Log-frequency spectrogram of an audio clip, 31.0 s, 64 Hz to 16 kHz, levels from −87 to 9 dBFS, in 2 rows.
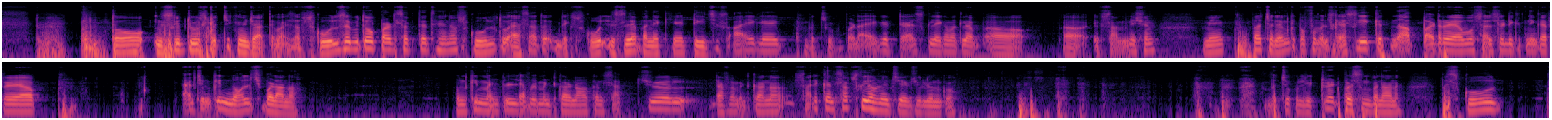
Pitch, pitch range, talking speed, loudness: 120 Hz, 105-140 Hz, 150 wpm, -30 LUFS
